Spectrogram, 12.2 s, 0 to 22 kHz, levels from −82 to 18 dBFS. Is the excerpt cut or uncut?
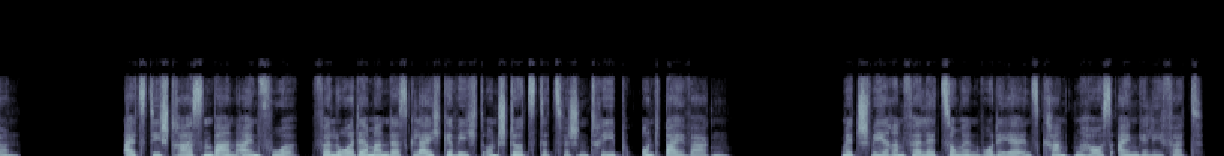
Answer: uncut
